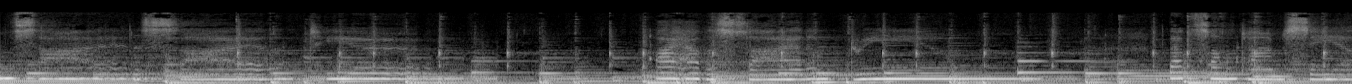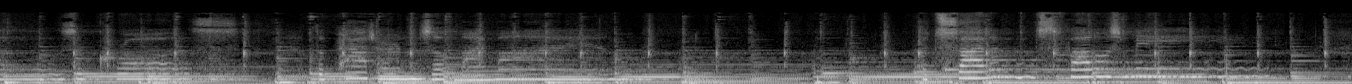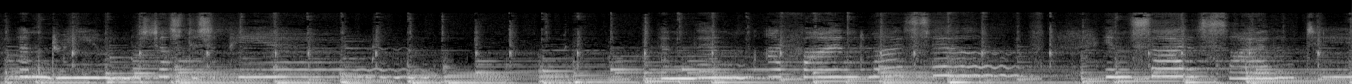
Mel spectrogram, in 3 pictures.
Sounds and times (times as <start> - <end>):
Music: 0.0 - 40.5.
